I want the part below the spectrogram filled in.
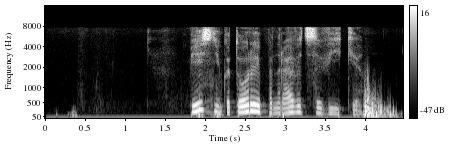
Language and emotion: Russian, neutral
